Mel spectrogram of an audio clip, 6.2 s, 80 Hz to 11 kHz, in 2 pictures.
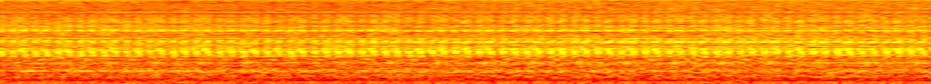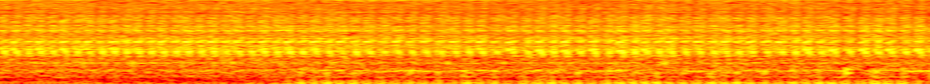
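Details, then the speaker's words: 2011 VW Tiguan 2.0 with check engine light, idling with the dipstick pulled: uneven, lumpy idle that sags and nearly dies, with a steady hiss of strong crankcase vacuum; needs a new PCV valve. "there's significant vacuum on this like sucking it back down and just running like dog cards so this one's gonna be kind of cut and dry uh it needs a new pcb"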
